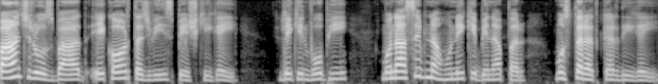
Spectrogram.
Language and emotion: Urdu, neutral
